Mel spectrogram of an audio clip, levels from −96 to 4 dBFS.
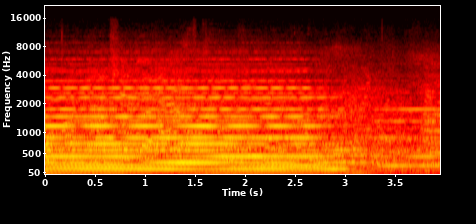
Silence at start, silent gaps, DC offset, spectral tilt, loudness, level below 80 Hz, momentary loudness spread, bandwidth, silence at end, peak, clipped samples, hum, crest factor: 0 s; none; under 0.1%; -6 dB/octave; -26 LUFS; -46 dBFS; 11 LU; 11 kHz; 0 s; -12 dBFS; under 0.1%; none; 14 dB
